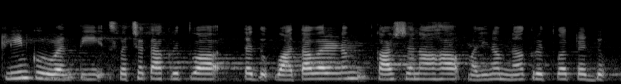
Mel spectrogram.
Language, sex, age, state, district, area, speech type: Sanskrit, female, 18-30, Karnataka, Bangalore Rural, urban, spontaneous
